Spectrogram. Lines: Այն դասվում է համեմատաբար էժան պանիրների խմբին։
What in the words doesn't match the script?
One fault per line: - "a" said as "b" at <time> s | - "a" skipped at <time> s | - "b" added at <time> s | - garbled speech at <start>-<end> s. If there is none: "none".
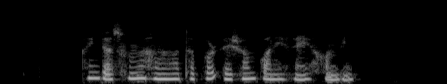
none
